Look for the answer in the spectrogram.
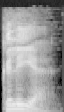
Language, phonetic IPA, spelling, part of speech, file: Russian, [kəlʲɪˈja], колея, noun, Ru-колея.ogg
- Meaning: 1. rut (mark of wheels on the ground) 2. gauge (the distance between the rails of a line of railway track)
